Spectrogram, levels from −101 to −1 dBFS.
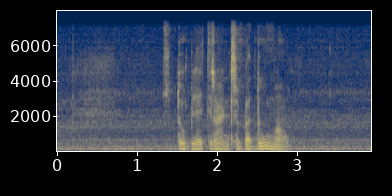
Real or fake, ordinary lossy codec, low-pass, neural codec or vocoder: fake; none; 7.2 kHz; vocoder, 22.05 kHz, 80 mel bands, HiFi-GAN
